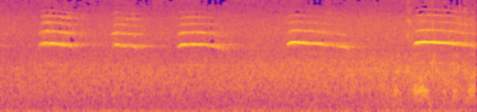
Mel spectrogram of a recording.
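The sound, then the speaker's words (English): A male bird calling from the treetop near the nest, giving five high, thin whistled calls, spaced roughly evenly and standing out clearly over a soft outdoor hiss. “And then suddenly the male was calling in the treetop. She's calling him. Right above me.”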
